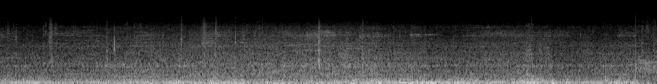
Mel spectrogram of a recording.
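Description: Small motorboat under way: a steady low rumble of the motor and wind on the microphone, with a few faint knocks.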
